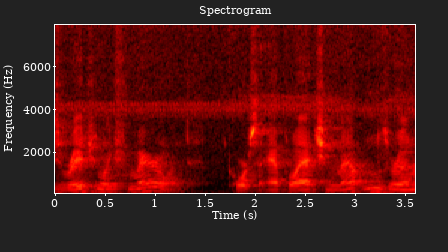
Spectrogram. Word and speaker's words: Appalachia: or an app appam AER Lain app American Appalachian Amer anyhow it's pronounced Appalachia people not Appalachia please I'll have another latte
